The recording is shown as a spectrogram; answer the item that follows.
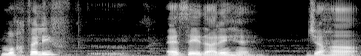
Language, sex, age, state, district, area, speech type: Urdu, male, 18-30, Delhi, North East Delhi, urban, spontaneous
